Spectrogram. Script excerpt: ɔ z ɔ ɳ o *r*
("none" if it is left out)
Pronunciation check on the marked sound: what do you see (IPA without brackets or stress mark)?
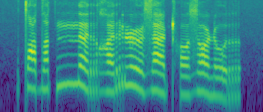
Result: r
